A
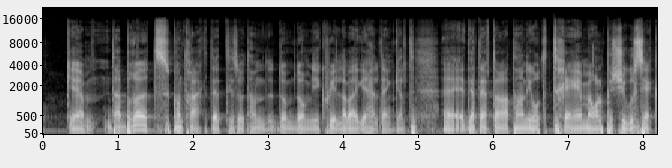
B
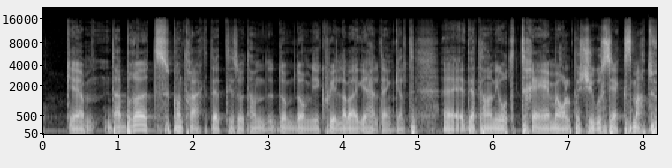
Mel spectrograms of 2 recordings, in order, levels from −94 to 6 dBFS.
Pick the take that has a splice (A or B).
B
